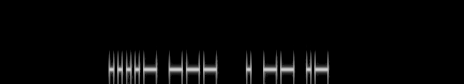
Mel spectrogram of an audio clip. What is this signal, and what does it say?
Morse code, heard as a keyed tone, about 28 wpm, 700 Hz. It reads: 4O EMA
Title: Winter Field Day Exchanges 28wpm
